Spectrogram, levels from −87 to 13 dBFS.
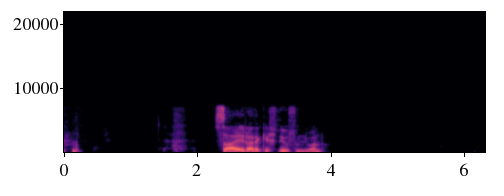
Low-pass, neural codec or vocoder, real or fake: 7.2 kHz; codec, 16 kHz, 2 kbps, FunCodec, trained on LibriTTS, 25 frames a second; fake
